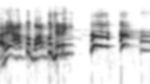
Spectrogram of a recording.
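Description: A woman's shrill, excited voice in quick squawky bursts, with a short break about halfway.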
